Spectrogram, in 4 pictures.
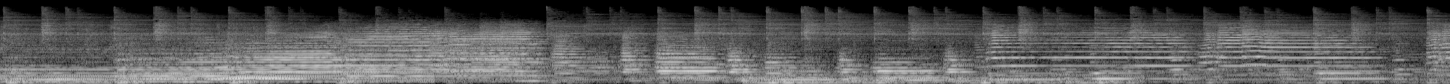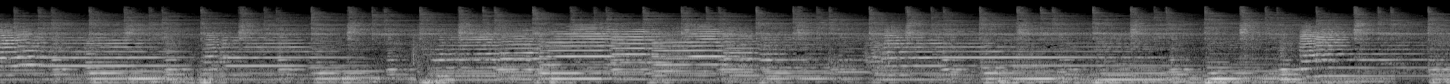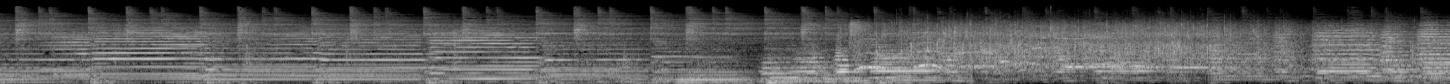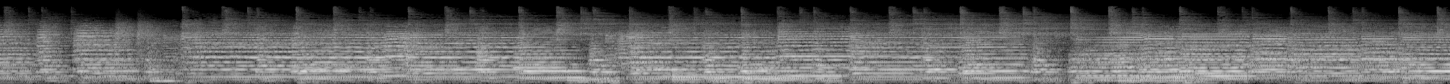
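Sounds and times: jazz band playing: 0.0 - 58.0.

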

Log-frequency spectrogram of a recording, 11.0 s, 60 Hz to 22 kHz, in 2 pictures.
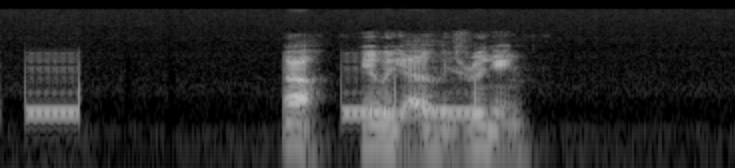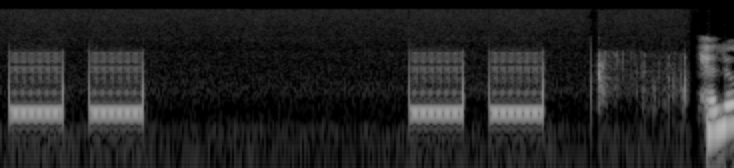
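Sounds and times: telephone double ringing tone: 0.2 - 0.6, 5.6 - 6.6, 8.6 - 9.6.

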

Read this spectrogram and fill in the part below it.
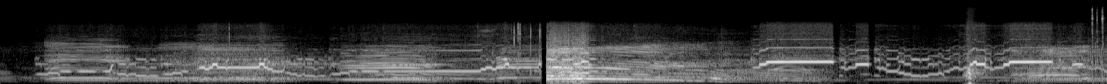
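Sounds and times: flute melody: 7.8 - 11.0.

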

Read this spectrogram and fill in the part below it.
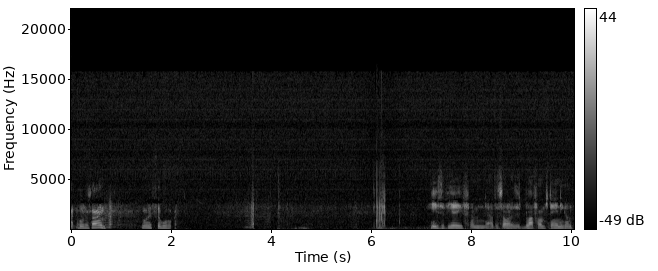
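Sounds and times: flies buzzing: 0.1 - 1.4, 2.5 - 6.6.

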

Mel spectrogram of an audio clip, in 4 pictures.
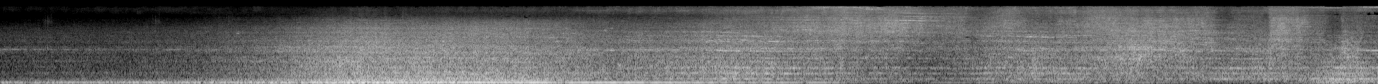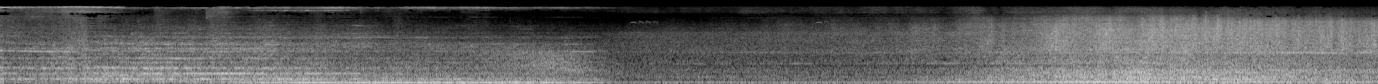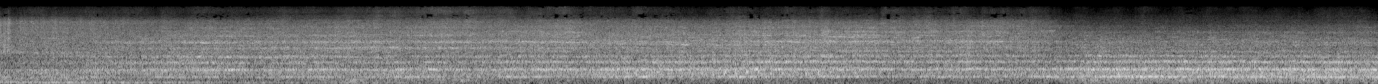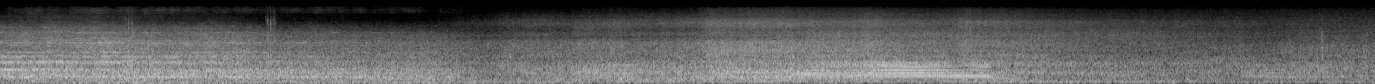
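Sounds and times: passenger train rumbling past: 0.0 - 55.0
multi-note train horn: 4.0 - 20.0, 28.4 - 43.3, 48.8 - 52.6, 53.4 - 55.0.

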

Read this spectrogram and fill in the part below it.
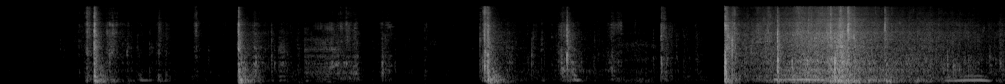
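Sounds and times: dry leaves rustling: 7.0 - 10.0.

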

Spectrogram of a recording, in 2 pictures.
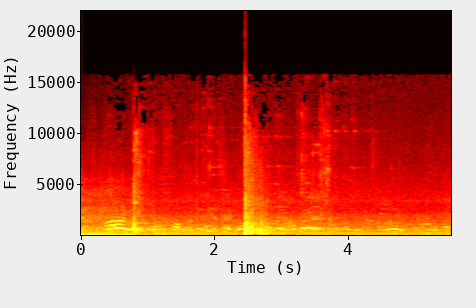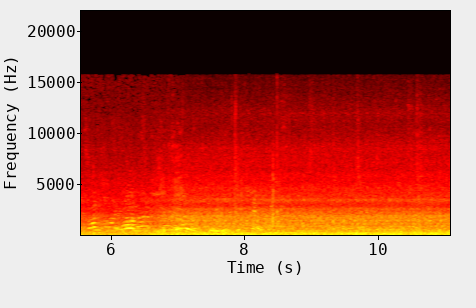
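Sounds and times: crowd voices: 0.0 - 11.0
truck engine humming: 0.0 - 11.0.

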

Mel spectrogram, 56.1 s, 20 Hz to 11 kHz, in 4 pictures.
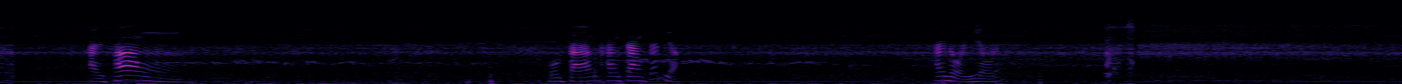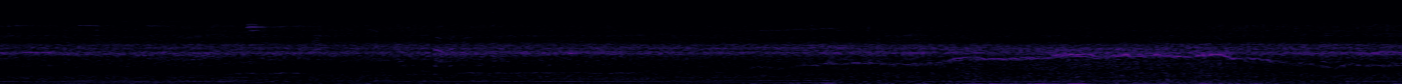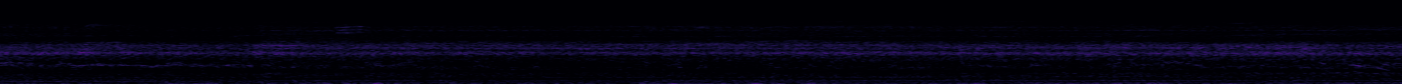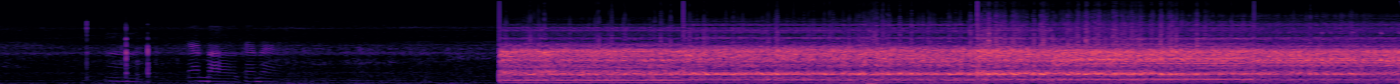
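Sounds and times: wind and road noise: 0.0 - 56.0
motorcycle engine running: 47.1 - 56.0.

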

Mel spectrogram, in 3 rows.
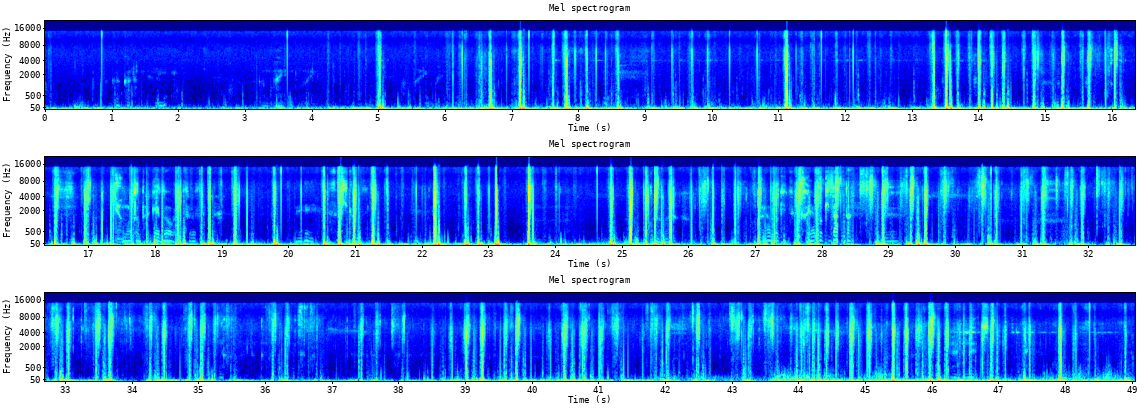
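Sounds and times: low rumble on microphone: 0.0 - 49.0
footsteps crunching on gravel: 2.8 - 20.0, 24.9 - 48.6.

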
